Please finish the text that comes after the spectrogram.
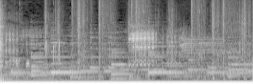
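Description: Sheep in the video game Minecraft bleat repeatedly in short, wavering cries, loud and close, overlapping one another with no talk over them.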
